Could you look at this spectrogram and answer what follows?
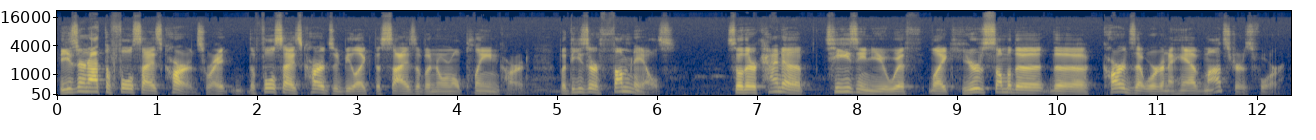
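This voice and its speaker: A man's voice: mid-range voice, very animated, normal speed, fairly bright tone. A middle-aged man talking casually and conversationally as the host of a review video, rambling a little as he comments. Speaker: host of a video series reviewing old roleplaying magazines.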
